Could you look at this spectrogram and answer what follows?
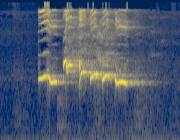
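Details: Orange-headed thrush singing in the morning in ngeplong style, meant to get other birds to answer; one clear whistled phrase of slurred notes near one pitch, falling slightly and fading at the end.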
